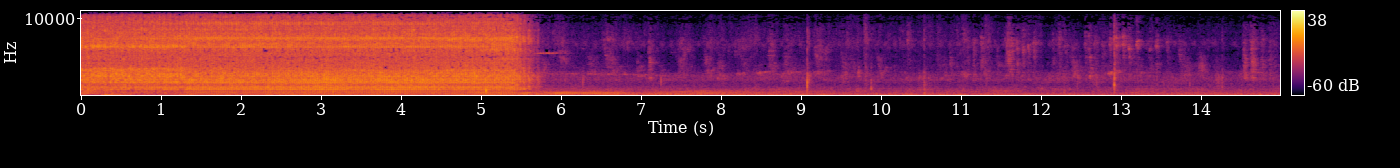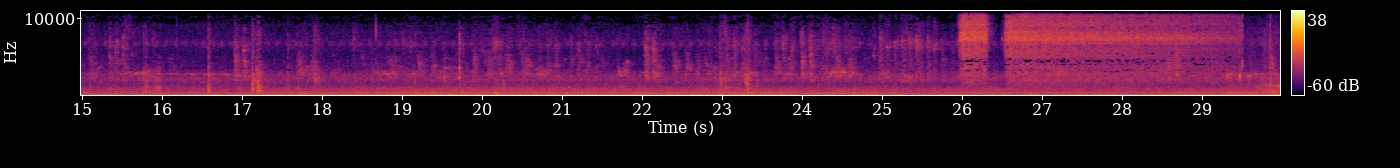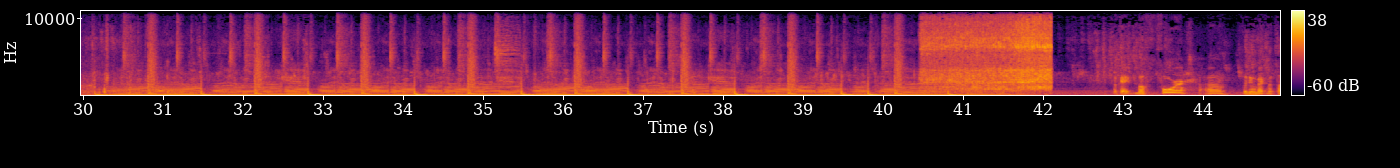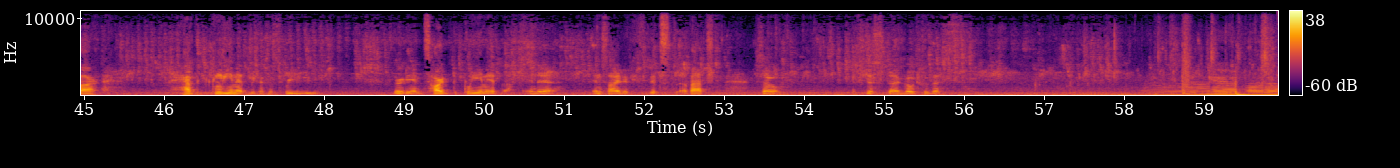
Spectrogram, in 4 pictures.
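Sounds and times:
tool clicks: 0.0s - 5.8s, 40.4s - 42.2s
tire inflator buzzing: 0.0s - 6.0s, 26.0s - 31.3s, 39.9s - 42.2s
air hissing from tyre valve: 26.0s - 29.5s.

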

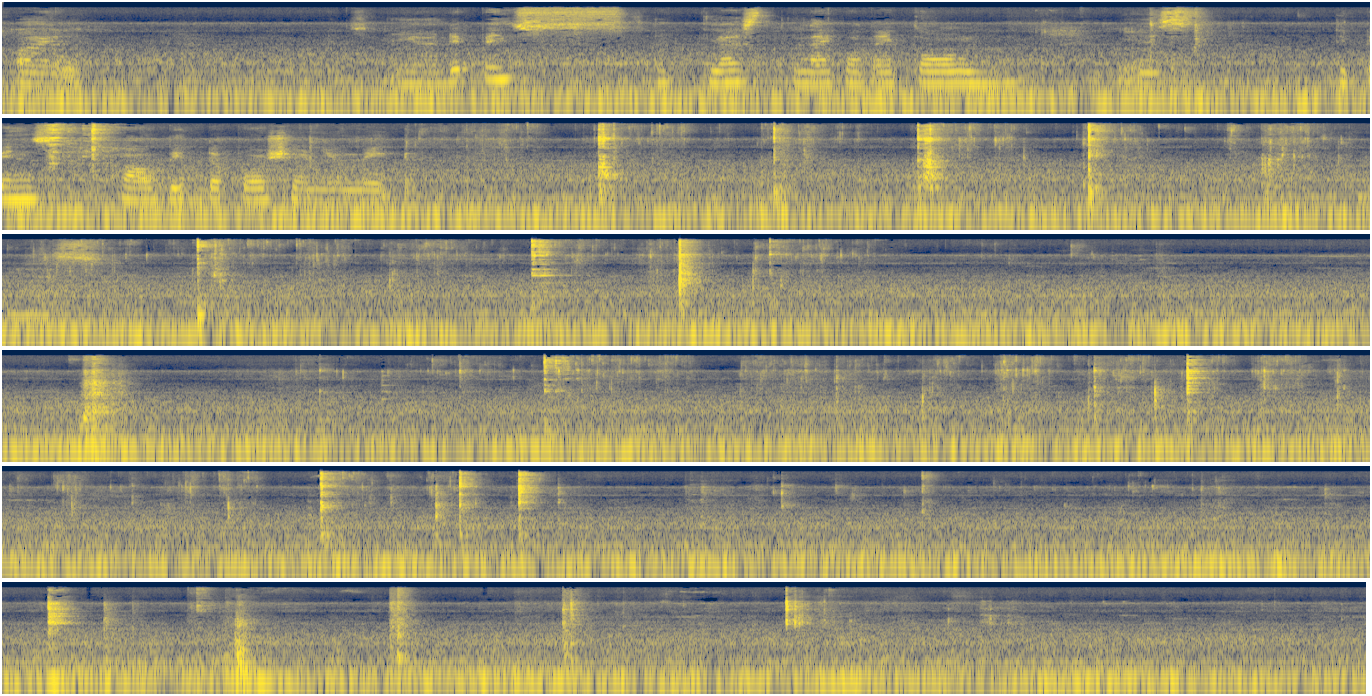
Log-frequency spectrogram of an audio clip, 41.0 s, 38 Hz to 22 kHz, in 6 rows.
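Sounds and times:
low steady hum: 0.0s - 41.0s
meat squishing: 8.9s - 18.2s, 21.9s - 30.2s.

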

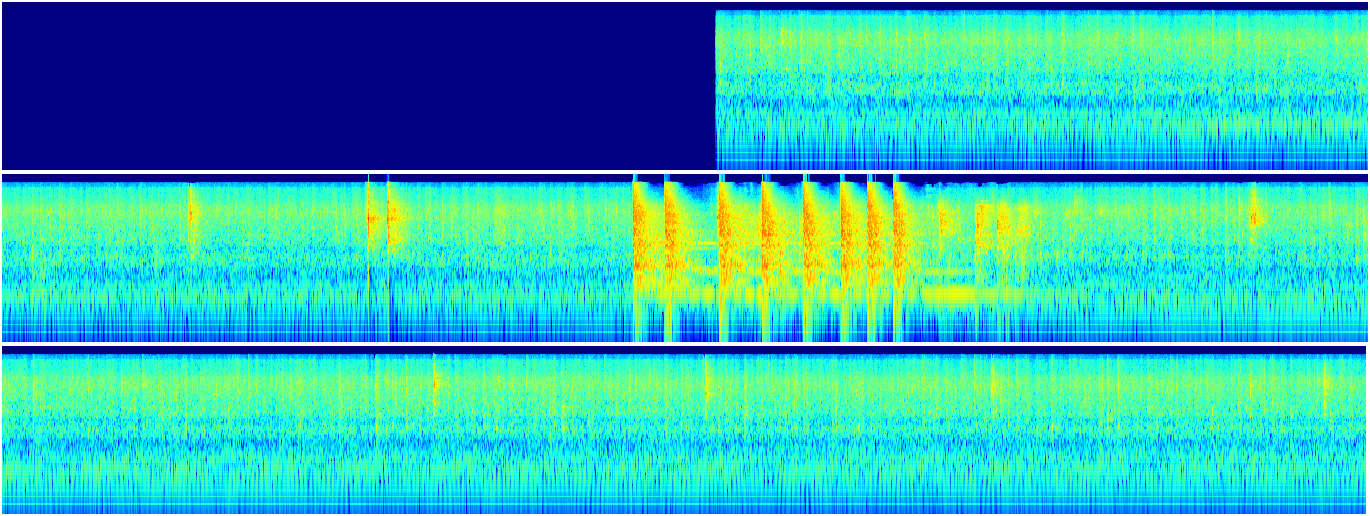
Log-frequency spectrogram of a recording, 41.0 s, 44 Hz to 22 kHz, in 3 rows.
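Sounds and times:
steady background hum: 7.5s - 33.3s.

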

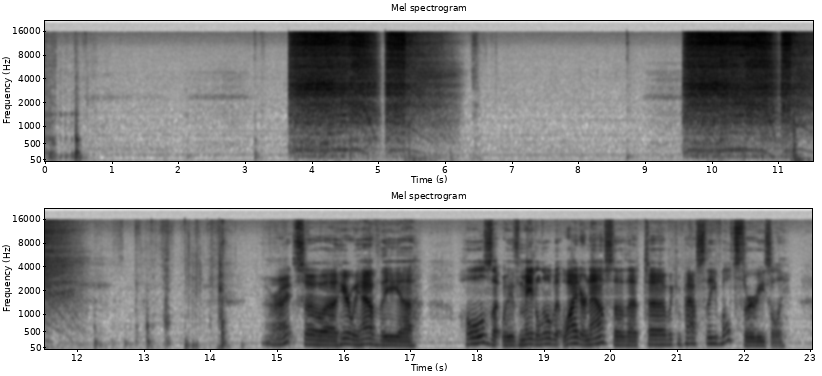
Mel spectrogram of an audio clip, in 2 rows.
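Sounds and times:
cordless drill drilling metal: 3.6s - 6.3s, 9.6s - 12.2s.

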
